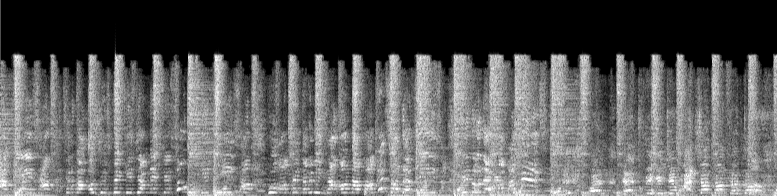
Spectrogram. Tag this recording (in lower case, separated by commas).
hip hop music, music, singing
